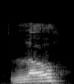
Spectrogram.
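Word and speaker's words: לוֹ: This next word is lo, not to be confused with this lo. With this lo, which means no. But when you see it with the lamed, the wow, with the cholam, lo, this means to or for him.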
